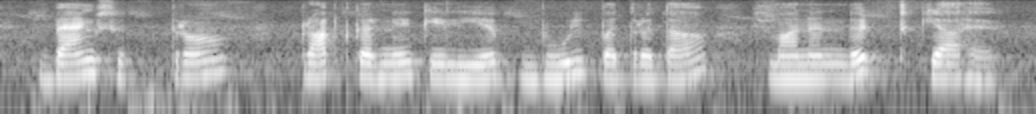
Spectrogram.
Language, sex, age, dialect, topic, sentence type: Hindi, female, 18-24, Marwari Dhudhari, banking, question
